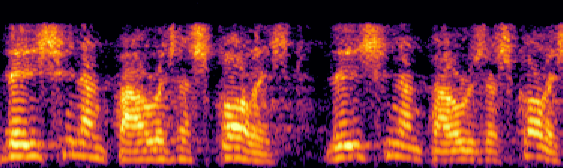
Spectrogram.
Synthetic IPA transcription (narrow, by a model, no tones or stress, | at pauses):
ðejʃinanpawlezðaskɔles | d̪ejʃinanpawlezðaskɔles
